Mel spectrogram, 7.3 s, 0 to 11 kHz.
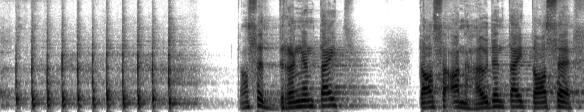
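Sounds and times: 
urgent knocking on wood demonstrating knocking at a door: 0.0 - 2.5
speech: 3.0 - 4.5, 5.2 - 7.2.

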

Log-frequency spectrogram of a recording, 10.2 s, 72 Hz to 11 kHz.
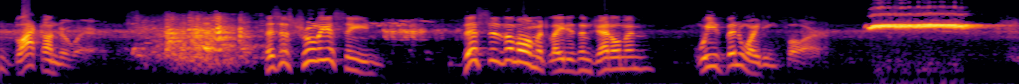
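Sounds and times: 
speech: 0.0 - 0.8, 1.6 - 3.9, 4.6 - 7.9
laughter: 1.3 - 3.0
loud sustained whistle blast on a white beach: 8.6 - 10.1.

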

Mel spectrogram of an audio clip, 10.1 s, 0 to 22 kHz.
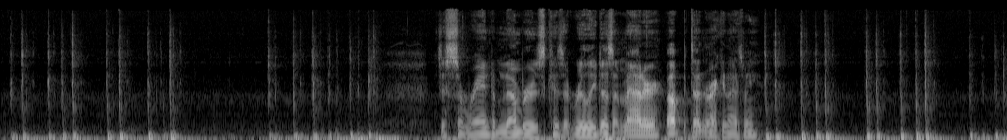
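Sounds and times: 
typing a password on a computer keyboard: 0.0 - 1.9, 2.7 - 3.9, 7.6 - 10.0
speech: 4.4 - 7.8.

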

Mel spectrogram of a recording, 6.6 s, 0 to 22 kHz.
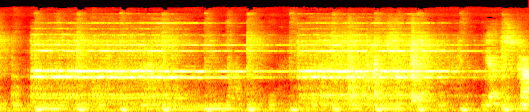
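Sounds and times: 
telephone ringing on the line after dialing: 0.4 - 6.5.

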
